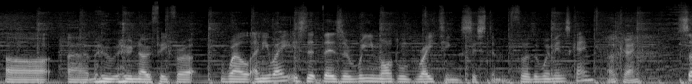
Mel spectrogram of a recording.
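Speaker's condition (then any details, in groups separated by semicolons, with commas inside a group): No condition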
